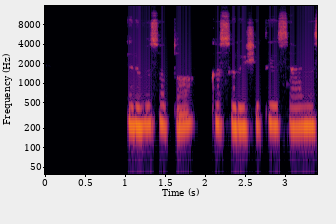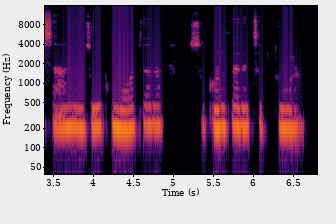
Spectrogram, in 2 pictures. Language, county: Lithuanian, Šiauliai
